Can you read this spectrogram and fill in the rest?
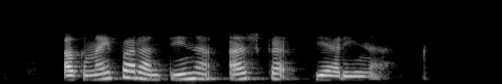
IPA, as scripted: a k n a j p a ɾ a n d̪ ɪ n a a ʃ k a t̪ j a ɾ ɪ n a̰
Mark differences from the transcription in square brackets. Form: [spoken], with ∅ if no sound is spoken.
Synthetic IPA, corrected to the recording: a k n a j p a ɾ a n [t̪] ɪ n a a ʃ k a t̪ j a ɾ ɪ n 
